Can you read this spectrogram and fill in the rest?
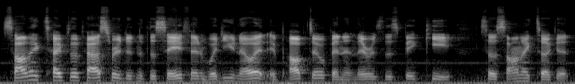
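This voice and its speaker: A man reads a silly story aloud with a very bright, forceful voice at a middle pitch. He plays up the narration as mock drama. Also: fairly quick, poor audio. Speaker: narrator of a story read-along. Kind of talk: amused reading aloud of amateur fan fiction.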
